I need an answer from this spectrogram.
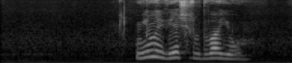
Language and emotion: Russian, neutral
